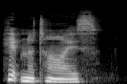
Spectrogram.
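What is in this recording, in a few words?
"hypnotize", British English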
